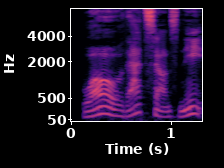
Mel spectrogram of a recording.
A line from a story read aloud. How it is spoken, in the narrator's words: muttered Buck excitedly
